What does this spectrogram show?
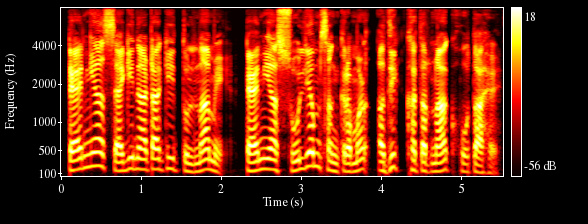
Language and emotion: Hindi, neutral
